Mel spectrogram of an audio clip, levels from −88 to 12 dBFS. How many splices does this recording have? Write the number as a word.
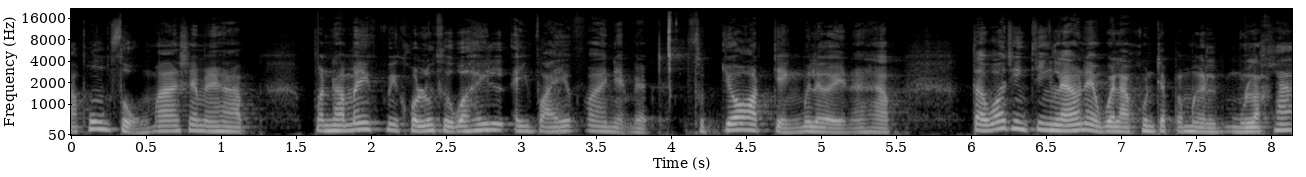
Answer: zero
